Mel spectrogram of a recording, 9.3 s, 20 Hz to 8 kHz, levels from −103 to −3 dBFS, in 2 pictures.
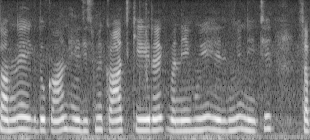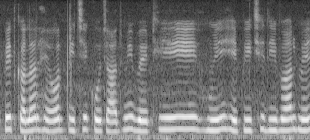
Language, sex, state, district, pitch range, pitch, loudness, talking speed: Hindi, female, Maharashtra, Mumbai Suburban, 225-250 Hz, 235 Hz, -14 LUFS, 160 wpm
